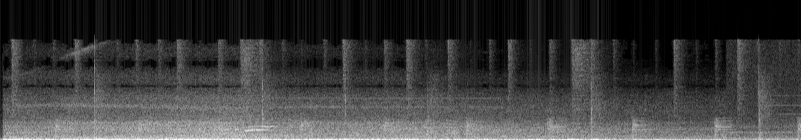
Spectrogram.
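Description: Flatbed tow truck's engine running, a steady low rumble, with a short high chirp about two and a half seconds in.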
